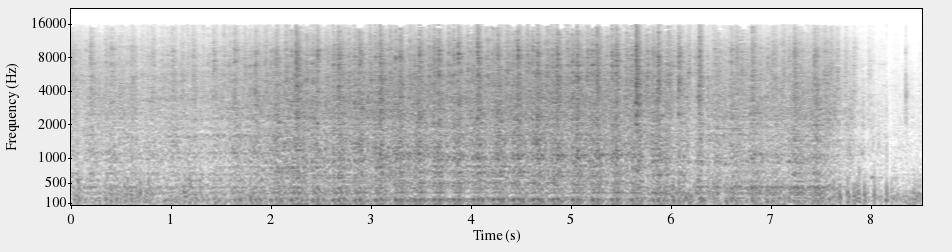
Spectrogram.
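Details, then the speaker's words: Polaris Sportsman 600 ATV at idle after finding a chewed red wire under the speedo. It now holds a steady, even idle with no stumble or popping, still slightly high; target is thought to be about 1100 rpm. Normal idle. "and it's working carb on still idling a little high but uh i'll have to tweak that"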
